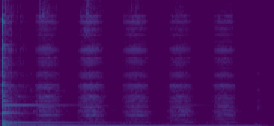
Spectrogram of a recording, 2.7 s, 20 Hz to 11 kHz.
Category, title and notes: Sound effects > Other mechanisms, engines, machines
Heavy Spring 02
garage, noise, sample, spring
